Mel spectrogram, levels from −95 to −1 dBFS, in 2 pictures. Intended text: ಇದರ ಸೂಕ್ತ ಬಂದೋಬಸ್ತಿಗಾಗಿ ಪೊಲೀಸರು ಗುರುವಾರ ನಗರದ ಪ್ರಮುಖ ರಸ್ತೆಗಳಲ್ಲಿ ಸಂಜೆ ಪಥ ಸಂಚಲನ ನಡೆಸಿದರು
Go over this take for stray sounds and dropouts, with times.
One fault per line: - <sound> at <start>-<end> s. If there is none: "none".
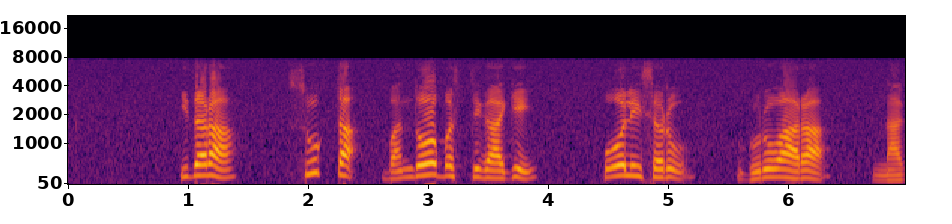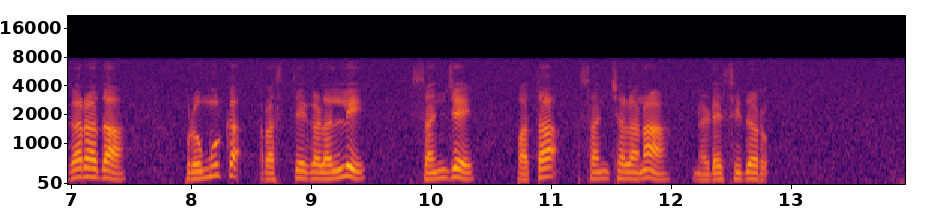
none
